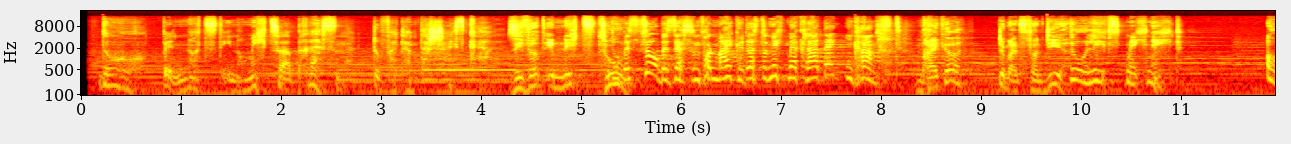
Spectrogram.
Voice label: Synchron; Prison Break

